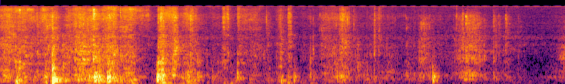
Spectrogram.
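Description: Cardboard shipping box being handled and its lid flaps opened: scraping and rustling of cardboard with a few sharp knocks, the loudest less than half a second in.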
